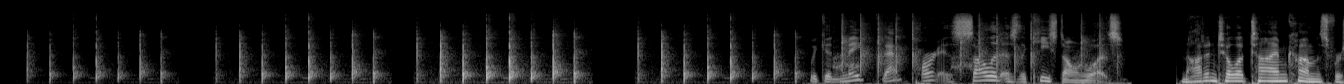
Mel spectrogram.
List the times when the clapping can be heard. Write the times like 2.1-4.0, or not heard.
0.2-11.2.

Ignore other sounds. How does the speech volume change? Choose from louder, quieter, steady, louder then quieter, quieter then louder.
louder.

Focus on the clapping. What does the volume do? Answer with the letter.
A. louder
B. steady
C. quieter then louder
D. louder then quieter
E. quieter
D.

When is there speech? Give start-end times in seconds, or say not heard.
8.1-13.4.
